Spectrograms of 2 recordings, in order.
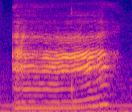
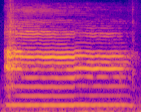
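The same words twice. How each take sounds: First: The pitch rises from mid to high. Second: The pitch stays high and level. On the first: "It's a rising tone" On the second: "This is the first tone"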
